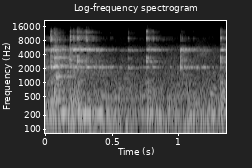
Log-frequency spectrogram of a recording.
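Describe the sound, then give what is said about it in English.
A bar spoon clinks against glass and ice as a bartender stirs a Bloody Mary of vodka and tomato juice at an expat pub in Paris. A few bright, sharp taps come in an uneven rhythm. “That's the sound of a bartender at Harry's Bar stirring a Bloody Mary.”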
